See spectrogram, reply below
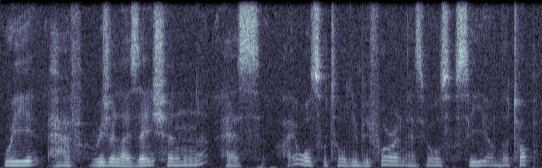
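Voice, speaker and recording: A middle-aged man giving a recorded presentation as head of a research chair, explaining calmly and repeating himself. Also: fairly high pitch, normal speed, gravelly, husky. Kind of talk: presentation lecture. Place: green-screen studio.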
